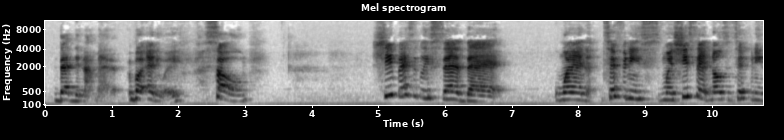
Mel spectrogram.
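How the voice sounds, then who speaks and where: There is noticeable noise in the background. The voice's pitch rises and falls over a very wide range. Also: woman. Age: 20s. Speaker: YouTuber. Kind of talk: casual storytime talk to camera.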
